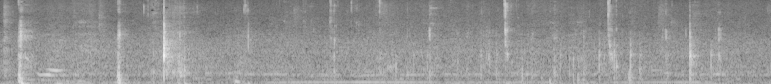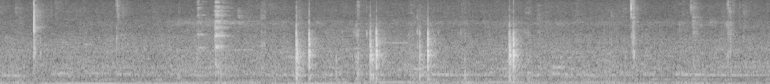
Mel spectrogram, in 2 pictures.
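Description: Spoon and fork clicking against a plate in scattered single knocks, about a dozen of them, with chewing in between, over a faint low hum.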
